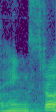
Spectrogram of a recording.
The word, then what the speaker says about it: হিংস্র: বসে যেমন হিংস্র হিংস্র উচ্চারণটা পাতলা হলে কি বসে দন্তস্য বসে হিংস্র হিংস্র এই জায়গায় দেখো স্বাগত স্বাগত ঔষধ আর হিংস্র এই জায়গায় হিংস্র মানে সংক্ষেপে র টা বেশি উচ্চারণ হচ্ছে স টা পাতলা ভাবে উচ্চারণ হচ্ছে এইজন্য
